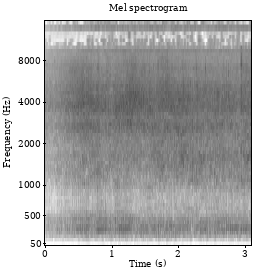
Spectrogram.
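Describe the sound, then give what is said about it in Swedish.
A sustained, loud engine drone from motorcycles at a national-level ice racing competition in Kuusankoski on a very cold winter day in the early 1980s: a steady buzzing roar with a slight rise in the first half second and no talking. “Platsen är Kuusankoski och här hölls en tävling i isracing på nationell nivå.”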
